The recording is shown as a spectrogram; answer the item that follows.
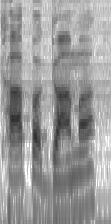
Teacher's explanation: Gutturals, we have kappa, gamma, and this is starting at the back of the throat. It's closed at the soft palate.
